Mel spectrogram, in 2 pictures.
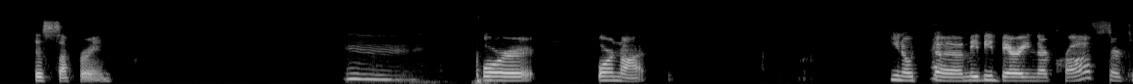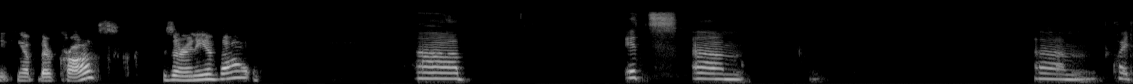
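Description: A young woman speaks thoughtfully over an online call, with pauses.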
